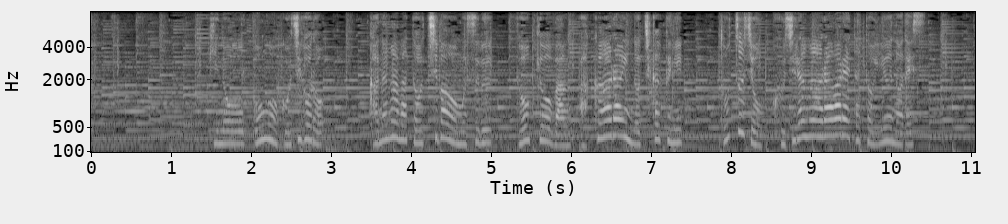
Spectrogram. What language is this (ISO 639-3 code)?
jpn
